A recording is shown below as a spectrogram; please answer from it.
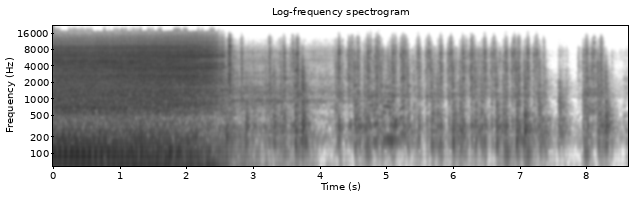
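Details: Buick project car V8 (1971 GS with bored 455, 1970 GS 455, or 455 Skylark clone) on first start in six to seven years: runs roughly a few seconds then dies, leaving clicks; battery weakening, fuel gauge not working; won't keep running, cause unconfirmed.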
